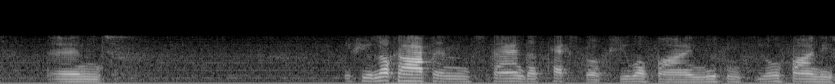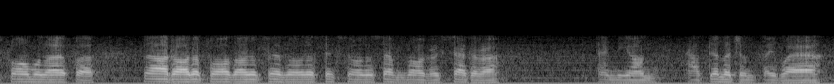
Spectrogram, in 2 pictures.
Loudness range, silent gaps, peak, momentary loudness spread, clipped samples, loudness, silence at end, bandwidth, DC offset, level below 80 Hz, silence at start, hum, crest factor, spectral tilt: 6 LU; none; 0 dBFS; 21 LU; under 0.1%; -24 LUFS; 0 s; 4 kHz; 2%; -44 dBFS; 0 s; none; 24 dB; -10.5 dB/octave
